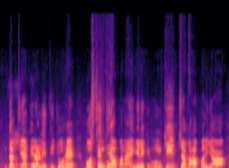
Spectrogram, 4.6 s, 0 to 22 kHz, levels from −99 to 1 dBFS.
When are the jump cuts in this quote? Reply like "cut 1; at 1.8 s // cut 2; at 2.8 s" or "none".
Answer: none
